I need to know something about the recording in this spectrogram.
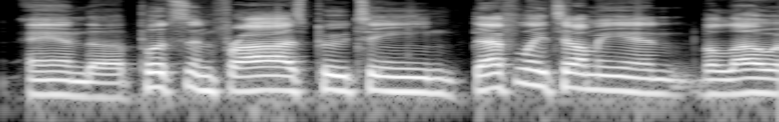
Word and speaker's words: poutine: the puts in fries poutine definitely tell me in below if you're from the Northeast how you pronounce it cuz I'm definitely interested but the waitress said it was puton so I'm going to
